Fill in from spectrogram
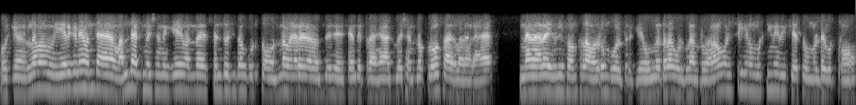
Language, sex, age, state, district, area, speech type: Tamil, male, 30-45, Tamil Nadu, Ariyalur, rural, conversation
